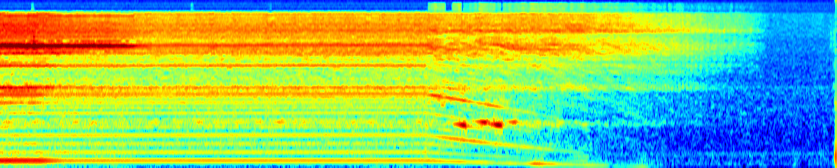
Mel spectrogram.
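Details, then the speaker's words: Featherweight sewing machine motor, bench-tested: smooth, steady, even hum for about three seconds, then an unhurried wind-down; healthy motor. "so we're getting a good response from the motor it's firing up beautifully hopefully you can kind of hear that nice and smooth nice even running on the motor as well"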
